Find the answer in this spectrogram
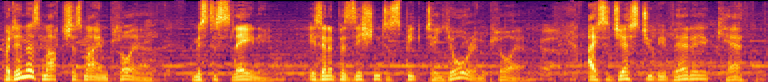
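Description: An actor playing a fussy, loyal English manservant in a radio drama, speaking with formal precision and exasperated politeness. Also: male voice, medium pitch, expressive, normal speed, over music, natural voice. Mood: firm, indignant.

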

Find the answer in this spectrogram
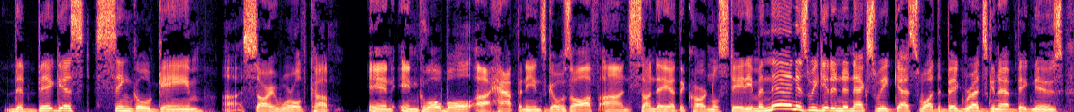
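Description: A man's voice: mid-range voice, moderate pace, dry recording, clean studio sound. Theatrical male sports radio host. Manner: theatrical, emphatic showman delivery. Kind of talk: hyped sports talk show banter.

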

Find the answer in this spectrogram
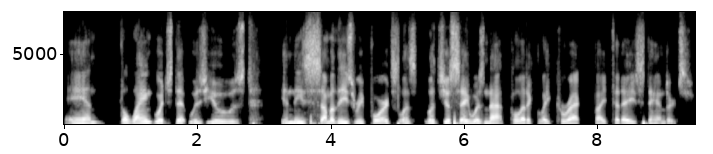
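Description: A man speaking as a reporter in an interview, recounting things in a measured, descriptive, conversational way. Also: mid-range voice, little pitch movement, clear, resonant tone, no echo. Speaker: newspaper reporter, interview guest. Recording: dull, band-limited audio.

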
